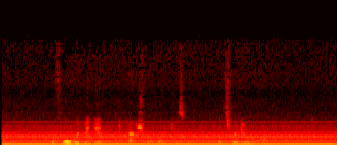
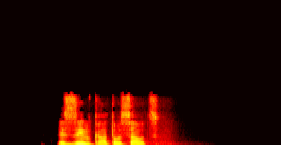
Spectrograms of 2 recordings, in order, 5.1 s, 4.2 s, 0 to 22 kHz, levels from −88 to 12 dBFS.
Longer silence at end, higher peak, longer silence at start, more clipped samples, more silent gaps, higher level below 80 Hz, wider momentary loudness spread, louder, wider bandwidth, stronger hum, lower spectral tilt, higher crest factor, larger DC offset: second, 0 s vs 1.85 s; second, -12 dBFS vs 0 dBFS; second, 0.05 s vs 0.9 s; neither; neither; first, -48 dBFS vs -56 dBFS; second, 6 LU vs 14 LU; second, -33 LUFS vs -17 LUFS; second, 6.4 kHz vs 8 kHz; neither; first, -8 dB/octave vs -5.5 dB/octave; about the same, 20 dB vs 20 dB; neither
